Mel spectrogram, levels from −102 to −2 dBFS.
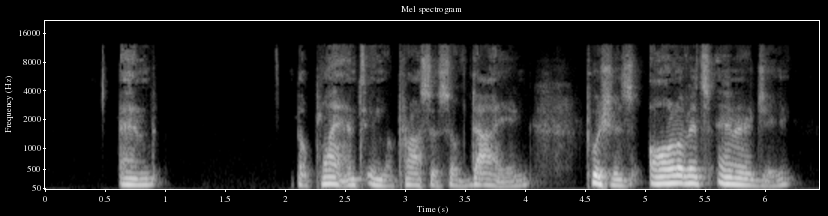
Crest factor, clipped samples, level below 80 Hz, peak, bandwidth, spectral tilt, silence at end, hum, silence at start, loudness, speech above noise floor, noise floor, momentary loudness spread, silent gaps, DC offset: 20 dB; under 0.1%; -66 dBFS; -8 dBFS; 12.5 kHz; -7 dB/octave; 0.25 s; none; 0.65 s; -26 LUFS; 65 dB; -90 dBFS; 17 LU; none; under 0.1%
